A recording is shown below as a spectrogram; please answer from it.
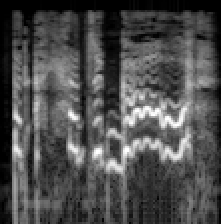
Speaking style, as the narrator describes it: she wailed

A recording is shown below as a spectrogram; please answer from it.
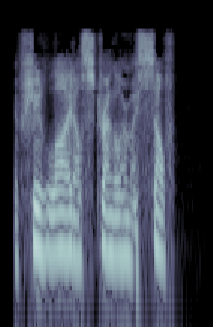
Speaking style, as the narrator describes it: Fox grumbled

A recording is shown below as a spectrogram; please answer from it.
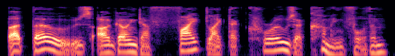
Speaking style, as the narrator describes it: Max said, his voice grim

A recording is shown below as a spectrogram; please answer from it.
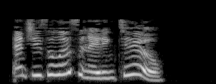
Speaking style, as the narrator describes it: Bree cried

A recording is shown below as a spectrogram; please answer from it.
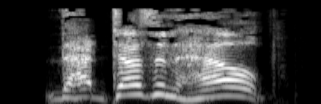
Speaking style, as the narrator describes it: Alex exclaimed

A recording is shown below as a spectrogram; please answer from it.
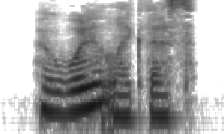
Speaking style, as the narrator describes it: let out a sigh

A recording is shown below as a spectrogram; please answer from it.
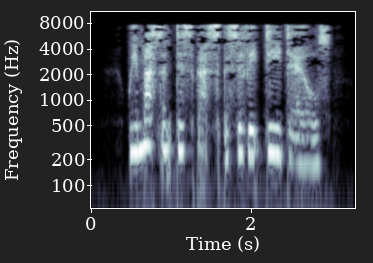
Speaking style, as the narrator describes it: I whispered

